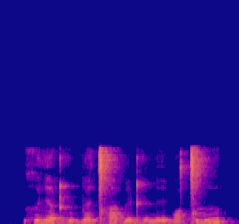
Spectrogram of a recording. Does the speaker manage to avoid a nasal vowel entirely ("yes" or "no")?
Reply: yes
